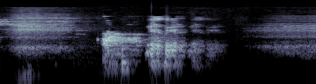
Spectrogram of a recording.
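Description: A man laughs over an online call.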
